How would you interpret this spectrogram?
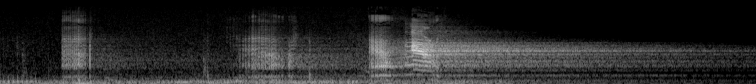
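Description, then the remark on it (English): A cat named Donkey meows insistently from a bed by a desk, wanting attention: a few short calls followed by a louder, drawn-out meow that trails off, with no one talking. “Little outburst from Donkey, who sits in a bed by my desk the whole day, just kind of meowing for me to pay attention to him.”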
